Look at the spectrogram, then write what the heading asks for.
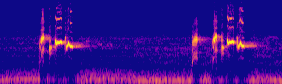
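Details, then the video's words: Sooty-headed bulbul calling to rivals: two loud chirping phrases two seconds apart, each a quick run of bright notes ending in a trill, over a low hum. "SUARA ASLI BURUNG KUTILANG GACOR LANTANG MEMANGGIL LAWAN AMPUH UNTUK PANCINGAN AGAR BUNYI SEKETIKA"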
